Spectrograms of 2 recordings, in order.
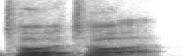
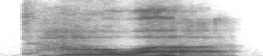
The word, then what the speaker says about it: Tawa: And they kept calling him Toa. So, and I'm like, no, Tawa. It's a different word. It's spelled completely differently on paper.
